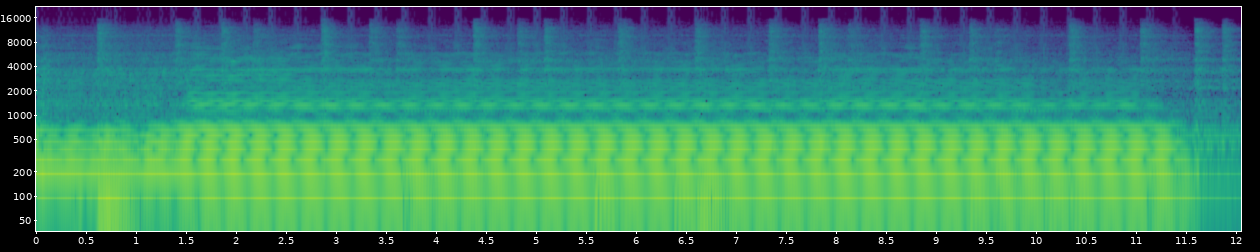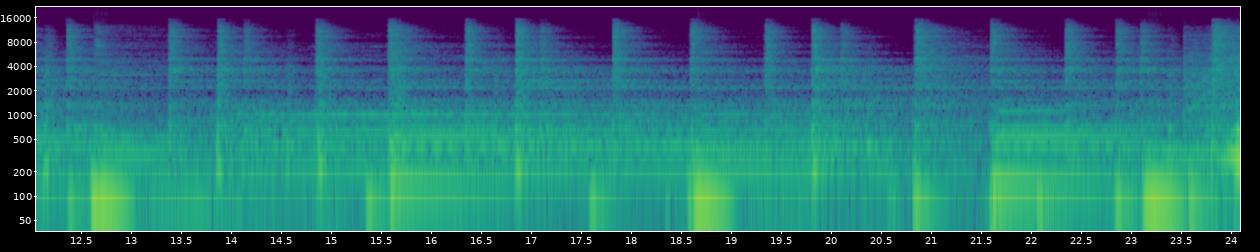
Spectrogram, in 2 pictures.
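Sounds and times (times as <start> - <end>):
drums with light cymbals: 0.0 - 24.0
plucked double bass: 0.0 - 24.0
tenor saxophone long low tone: 0.0 - 24.0.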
